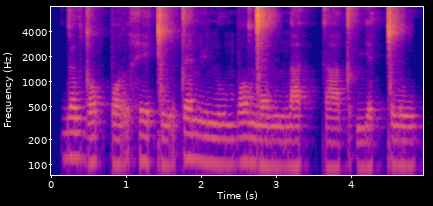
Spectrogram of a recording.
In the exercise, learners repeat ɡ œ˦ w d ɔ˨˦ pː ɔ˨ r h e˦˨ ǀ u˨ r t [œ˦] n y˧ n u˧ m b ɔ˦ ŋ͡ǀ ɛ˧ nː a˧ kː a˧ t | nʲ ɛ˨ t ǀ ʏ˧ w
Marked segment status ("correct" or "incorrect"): incorrect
